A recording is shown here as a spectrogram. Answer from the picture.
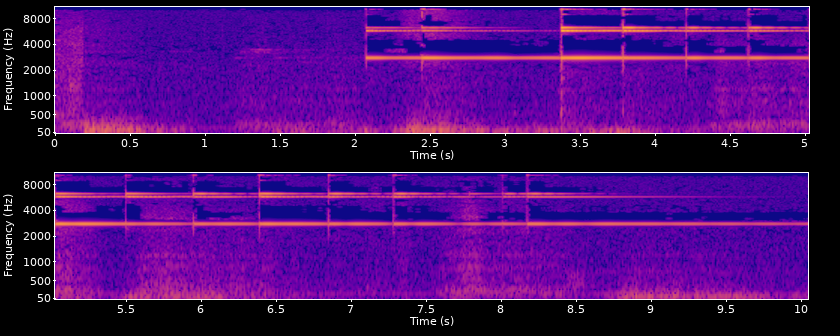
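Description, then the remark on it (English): A bright bell, rung to start a meditation session, rings out with a long, sustained tone, then is struck repeatedly in a steady rhythm, about twice a second, before the ringing fades over a quiet, low background rumble. “We will start the session with the ringing of this bell, and at the end of the session, again, you will hear the bell again.”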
